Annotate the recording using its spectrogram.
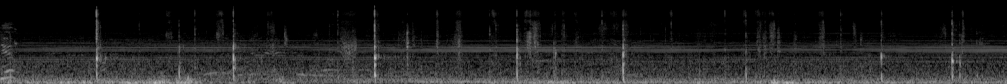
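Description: Paddles strike a plastic ball with sharp pops.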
